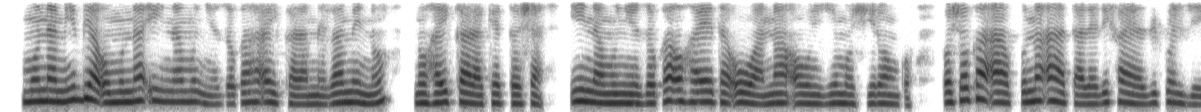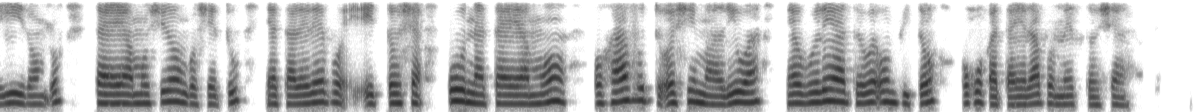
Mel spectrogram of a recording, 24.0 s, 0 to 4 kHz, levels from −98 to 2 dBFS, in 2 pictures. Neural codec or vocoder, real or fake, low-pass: codec, 16 kHz in and 24 kHz out, 1 kbps, XY-Tokenizer; fake; 3.6 kHz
